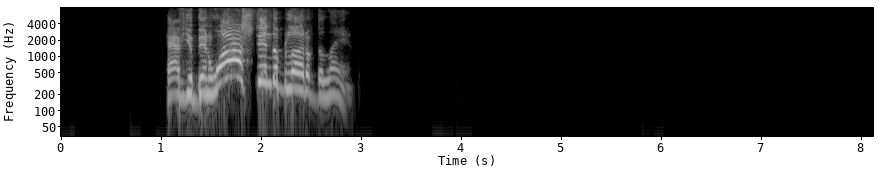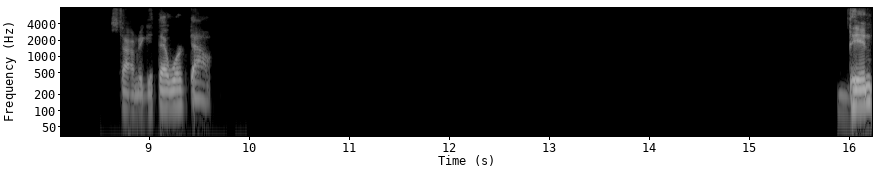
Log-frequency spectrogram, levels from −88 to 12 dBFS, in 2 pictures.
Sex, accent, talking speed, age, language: male, American, 65 wpm, 40-59, English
